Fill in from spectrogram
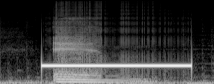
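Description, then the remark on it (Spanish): A loud SAE emergency alert tone issued for the commune of Vallenar, sector UDA, Avenida Costanera, sounds for about a second and a half: one steady, piercing pitch with a harsh, buzzy layer underneath that sags slightly before cutting off abruptly. “Ya, a esta hora, hace escasos minutos ha aparecido una alarma SAE, atención. Alarma SAE para la comuna de Vallenar.”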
